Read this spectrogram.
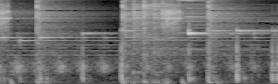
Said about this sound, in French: Donc imaginez des hochets, des mobiles de bébés, des petits téléphones à roues qui font ring. Tous ces choses-là, on leur a donné une vie musicale. Hein. C'est la toy musique.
